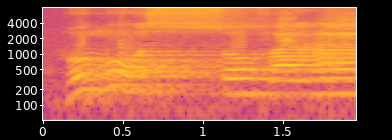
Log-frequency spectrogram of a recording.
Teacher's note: mim sukun bertemu dengan huruf H, dikarenakan H ini bukan huruf mim dan ba, maka disebut idhar safawi. Cara membacanya bagaimana? Iya, dibaca jelas, tidak mendengung pendek.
